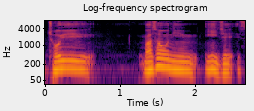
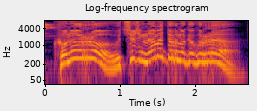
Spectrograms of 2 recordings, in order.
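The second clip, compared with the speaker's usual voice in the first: high slow warbling alien; wobbly alien snarl; 14 semitones higher, 5 dB louder, slower than usual. Acted. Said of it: "그 외계인 말투로". (높고 느리게 떠는 외계인 말투)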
